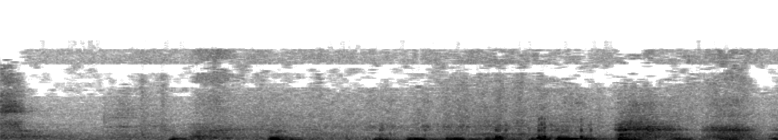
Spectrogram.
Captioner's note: laugh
